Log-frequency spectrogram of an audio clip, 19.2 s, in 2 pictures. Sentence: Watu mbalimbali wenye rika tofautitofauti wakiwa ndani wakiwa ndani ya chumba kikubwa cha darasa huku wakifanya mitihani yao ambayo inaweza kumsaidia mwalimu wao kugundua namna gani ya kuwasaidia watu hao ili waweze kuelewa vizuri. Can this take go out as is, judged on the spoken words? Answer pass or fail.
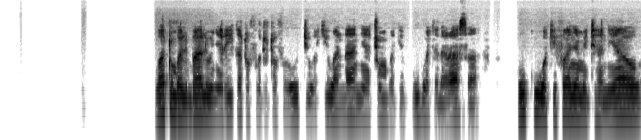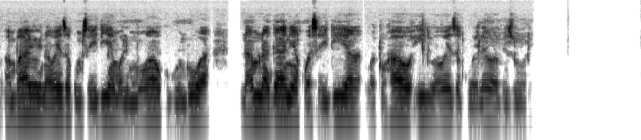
fail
